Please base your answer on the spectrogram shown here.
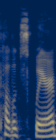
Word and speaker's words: Public SQ: It's pronounced Public Square, but it's spelled Public SQ.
